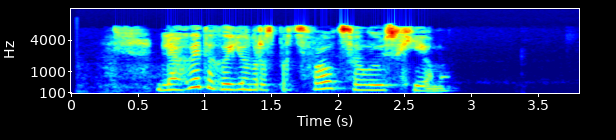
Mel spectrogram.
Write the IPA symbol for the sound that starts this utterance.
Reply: d̪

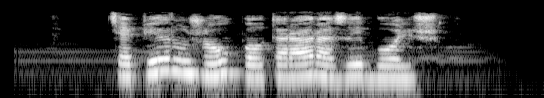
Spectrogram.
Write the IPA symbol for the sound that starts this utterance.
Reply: t͡sʲ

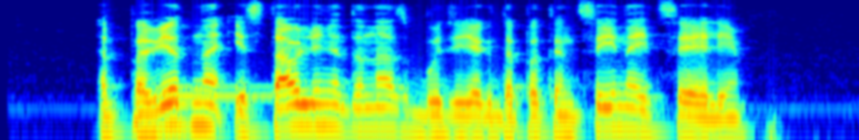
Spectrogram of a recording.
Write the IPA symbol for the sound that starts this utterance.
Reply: ɐ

